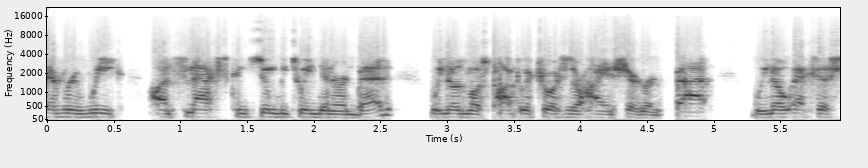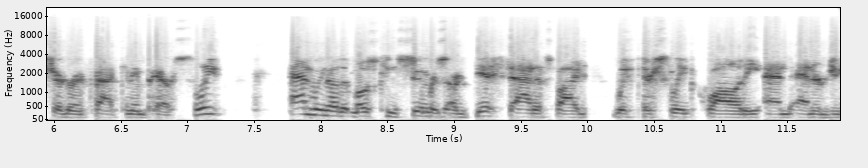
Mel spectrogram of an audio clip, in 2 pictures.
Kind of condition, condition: link, phone line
